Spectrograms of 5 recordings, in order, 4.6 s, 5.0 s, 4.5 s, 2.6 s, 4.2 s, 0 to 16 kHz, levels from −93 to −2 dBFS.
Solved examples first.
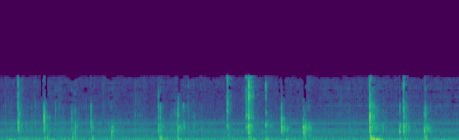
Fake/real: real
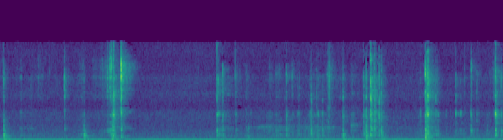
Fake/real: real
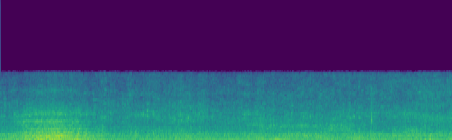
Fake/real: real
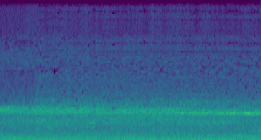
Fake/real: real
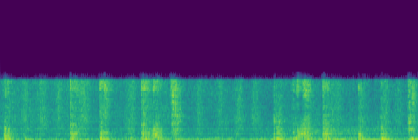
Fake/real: fake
